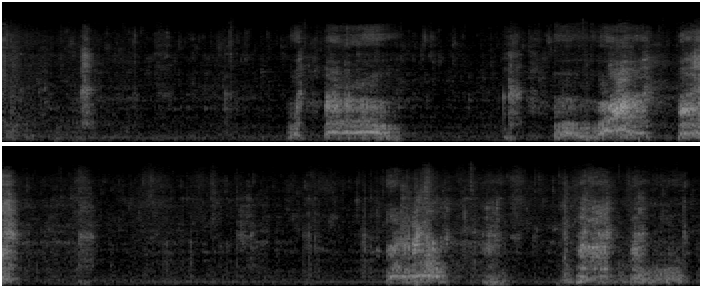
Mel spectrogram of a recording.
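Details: Miniature Schnauzer named Fritz, wild and playful on an unmade bed while chewing a deer antler: short bursts of rough growling at irregular intervals, separated by quiet gaps.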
